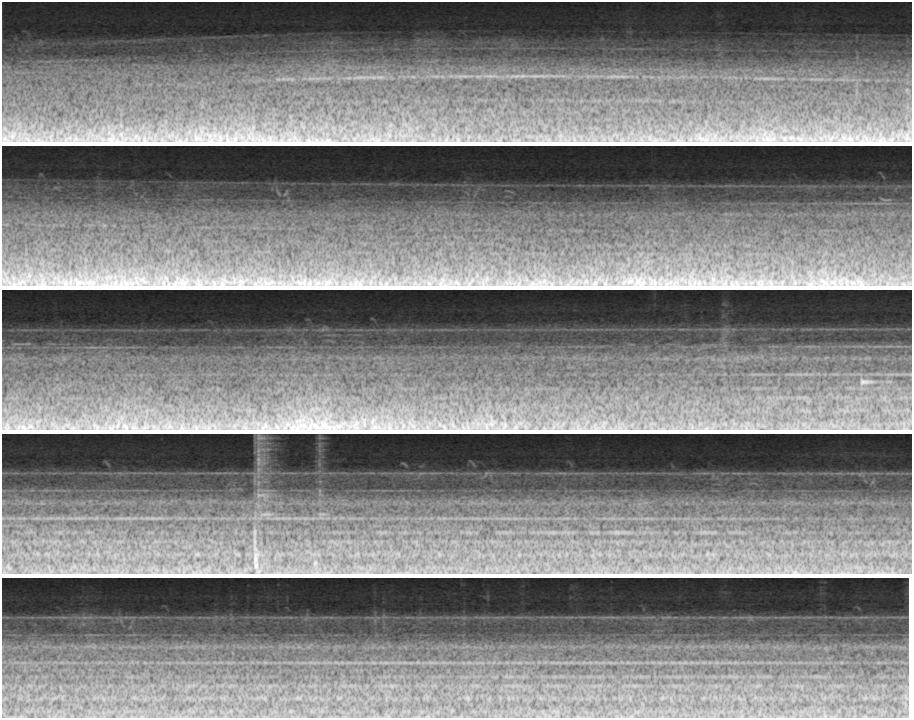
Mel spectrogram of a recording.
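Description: A diesel-electric locomotive engine rumbles as the locomotive rolls slowly along the track.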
